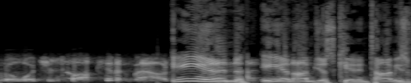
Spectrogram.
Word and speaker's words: Ian: think I've ever had an interview where someone's pronounced my name Ian so many times so wrong. Yeah, it's Ian Zering. It's Ian.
